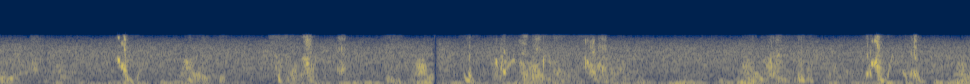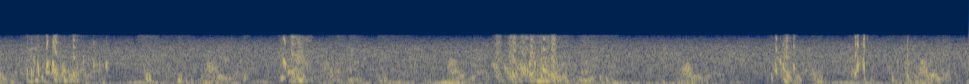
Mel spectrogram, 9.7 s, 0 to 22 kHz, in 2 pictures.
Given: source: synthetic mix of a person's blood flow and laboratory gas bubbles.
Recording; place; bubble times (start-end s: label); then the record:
Doppler ultrasound of blood flow; precordium
0.15-0.22 s: bubbles
0.56-0.73 s: bubbles
0.92-1.16 s: bubbles
1.34-1.60 s: bubbles
1.68-1.75 s: bubbles
1.92-2.02 s: bubbles
2.29-2.41 s: bubbles
2.44-3.12 s: bubbles
3.71-4.08 s: bubbles
4.30-4.63 s: bubbles
4.95-5.43 s: bubbles
5.54-5.84 s: bubbles
6.06-6.12 s: bubbles
6.24-6.44 s: bubbles
6.48-6.68 s: bubbles
6.74-6.93 s: bubbles
7.30-7.95 s: bubbles
8.68-8.99 s: bubbles
9.09-9.62 s: bubbles
From the record:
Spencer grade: 3 (all of the cardiac periods contain showers or single bubble signals, but not dominating or overriding the cardiac motion signals); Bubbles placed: only in the low amplitude regions of the cardiac cycle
